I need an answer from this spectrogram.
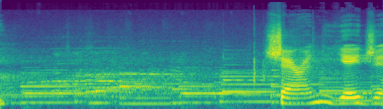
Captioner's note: audience cheers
